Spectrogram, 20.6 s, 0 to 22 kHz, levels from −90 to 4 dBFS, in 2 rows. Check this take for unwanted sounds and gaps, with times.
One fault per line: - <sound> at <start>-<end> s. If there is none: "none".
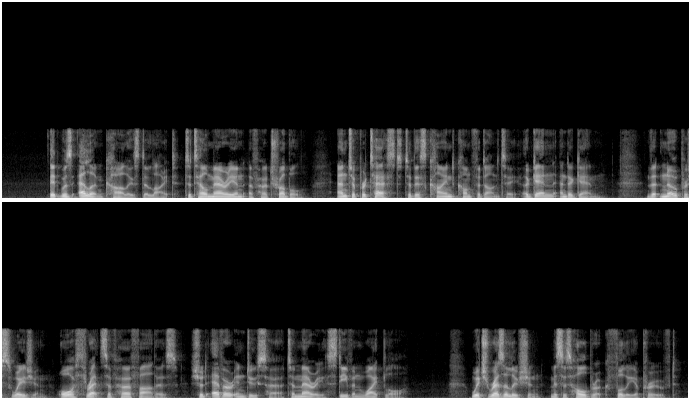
none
